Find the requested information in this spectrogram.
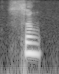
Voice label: "sngh1", Taiwanese syllable

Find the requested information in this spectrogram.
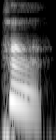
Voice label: "hainn3", taiwanese

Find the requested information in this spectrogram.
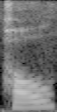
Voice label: "hou5", Taiwanese syllable

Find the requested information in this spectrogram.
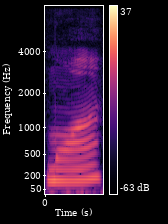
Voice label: "mua5", Taiwanese

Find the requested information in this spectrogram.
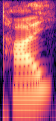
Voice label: "tai9", taiwanese Syllables

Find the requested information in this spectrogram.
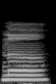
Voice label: "ner1", taiwanese

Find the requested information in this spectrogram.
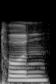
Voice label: "tun2", taiwanese Syllables

